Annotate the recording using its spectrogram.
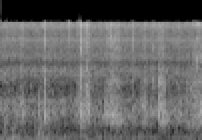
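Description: Hands twisting the threaded orange plastic ring of a pocket shot slingshot against its rubber pouch, giving a few faint plastic clicks and rubbing sounds. The ring is screwed on stiffly and resists unscrewing.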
